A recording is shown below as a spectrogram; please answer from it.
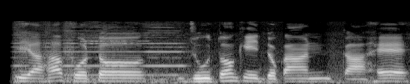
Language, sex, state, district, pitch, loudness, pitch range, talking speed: Hindi, male, Haryana, Charkhi Dadri, 145 Hz, -14 LUFS, 135-145 Hz, 100 wpm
